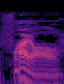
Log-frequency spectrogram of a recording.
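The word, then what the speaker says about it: Fayal: of the group FAL the people there pronounced it fol and put the accent on the first syllable we anchored in the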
